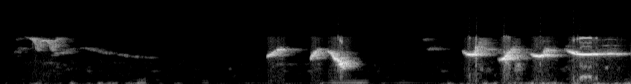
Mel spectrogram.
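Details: Pet African grey parrot in foster care, morning chatter: a high descending whistle, pause, two sharp swooping whistles, then a quick jumble of clipped whistles ending in a held note.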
